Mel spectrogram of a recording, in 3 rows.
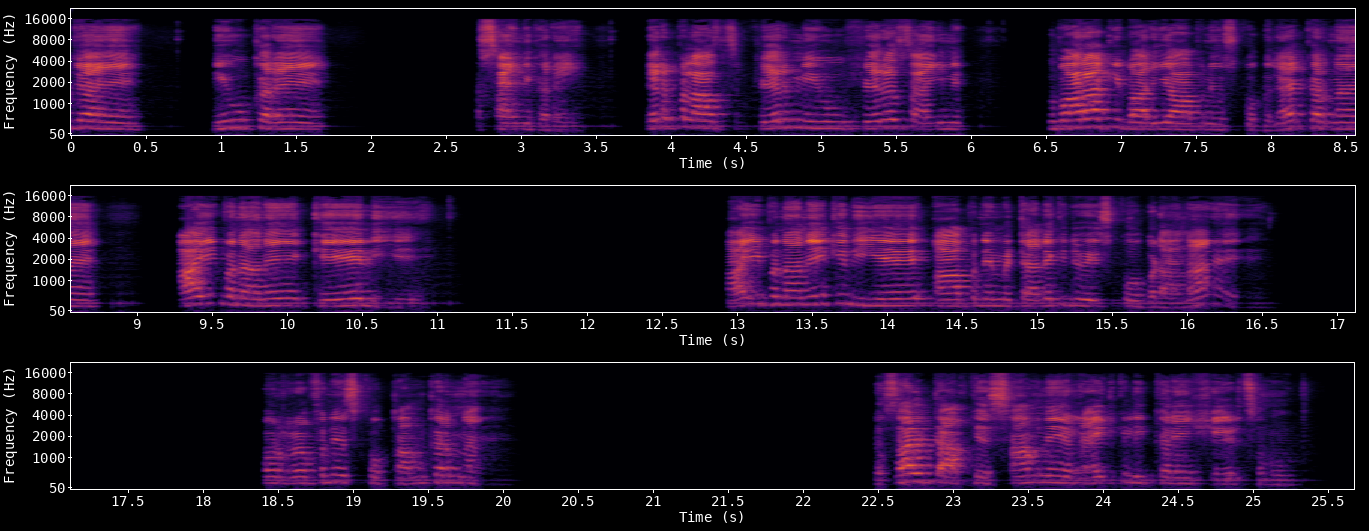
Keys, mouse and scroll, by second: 12.7-13.3 scroll down 1, 15.1 click, 18.5-21.0 drag, 22.5 click, 23.8 right click, 24.4 click, 25.0-25.3 scroll down 1.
